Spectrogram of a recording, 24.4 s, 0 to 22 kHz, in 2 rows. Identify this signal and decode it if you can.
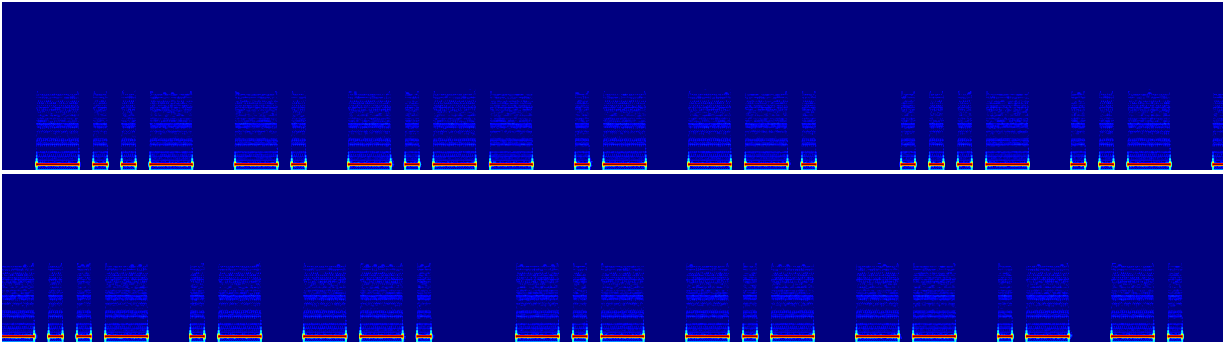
Morse code, heard as a keyed tone, about 8 wpm, 800 Hz. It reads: XNYAG VUXAG KKMAN
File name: morse mp3 / revision3-vitesse 8 mots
